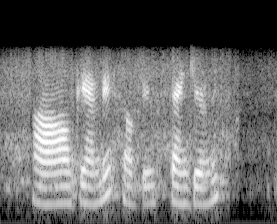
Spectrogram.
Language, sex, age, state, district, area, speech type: Telugu, female, 30-45, Telangana, Karimnagar, rural, conversation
